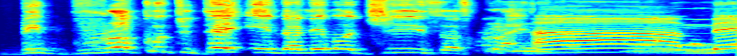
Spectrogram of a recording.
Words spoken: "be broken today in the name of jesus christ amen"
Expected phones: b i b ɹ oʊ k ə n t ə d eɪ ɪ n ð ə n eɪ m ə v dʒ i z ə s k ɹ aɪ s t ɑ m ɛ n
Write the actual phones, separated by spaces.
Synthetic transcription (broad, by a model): b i b ɹ oʊ k ə n t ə d eɪ ɪ n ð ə n eɪ m ə v dʒ i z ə s k ɹ aɪ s ɑ m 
